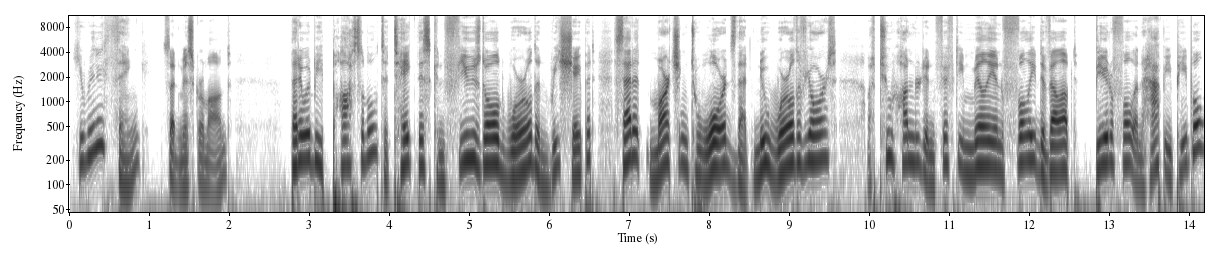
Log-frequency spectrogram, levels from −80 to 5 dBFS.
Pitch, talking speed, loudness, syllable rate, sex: 160 Hz, 170 wpm, -18 LUFS, 5.0 syllables/s, male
